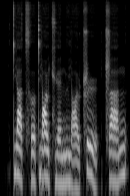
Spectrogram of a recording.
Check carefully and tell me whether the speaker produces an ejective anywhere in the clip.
no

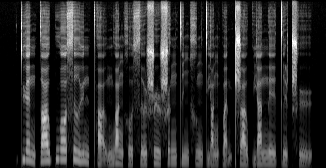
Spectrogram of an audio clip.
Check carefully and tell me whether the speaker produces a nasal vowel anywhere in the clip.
no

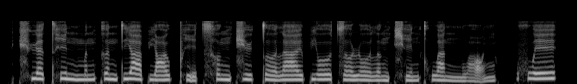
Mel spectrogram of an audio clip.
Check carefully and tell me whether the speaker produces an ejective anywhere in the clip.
no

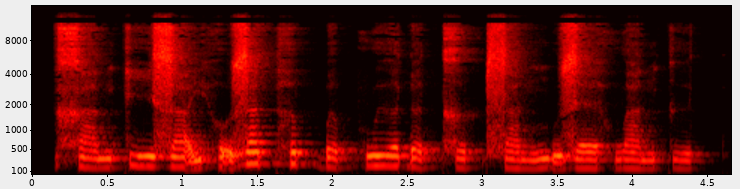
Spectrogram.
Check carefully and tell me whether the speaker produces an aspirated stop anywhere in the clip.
no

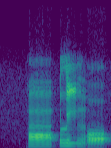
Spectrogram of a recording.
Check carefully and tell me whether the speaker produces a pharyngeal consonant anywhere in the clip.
no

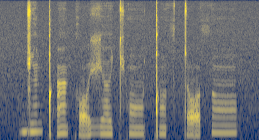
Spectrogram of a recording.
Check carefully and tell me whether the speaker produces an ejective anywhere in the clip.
yes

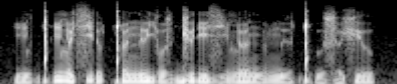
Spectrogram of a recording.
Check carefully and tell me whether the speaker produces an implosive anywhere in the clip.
no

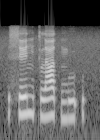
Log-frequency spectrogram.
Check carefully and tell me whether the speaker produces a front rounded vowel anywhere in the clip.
no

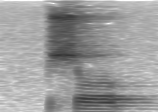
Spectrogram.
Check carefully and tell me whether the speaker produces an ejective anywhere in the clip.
no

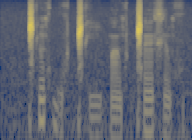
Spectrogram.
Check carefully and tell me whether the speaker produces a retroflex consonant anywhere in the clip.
no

